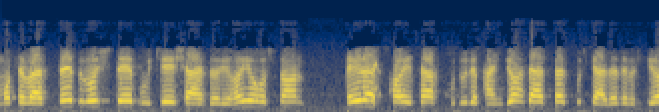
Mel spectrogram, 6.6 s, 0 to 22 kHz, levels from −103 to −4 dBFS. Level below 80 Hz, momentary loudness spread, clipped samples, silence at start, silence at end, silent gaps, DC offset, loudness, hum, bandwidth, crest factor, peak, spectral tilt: -60 dBFS; 7 LU; under 0.1%; 0 s; 0 s; none; under 0.1%; -15 LUFS; none; 4 kHz; 14 dB; -2 dBFS; -5 dB/octave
